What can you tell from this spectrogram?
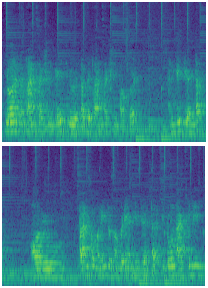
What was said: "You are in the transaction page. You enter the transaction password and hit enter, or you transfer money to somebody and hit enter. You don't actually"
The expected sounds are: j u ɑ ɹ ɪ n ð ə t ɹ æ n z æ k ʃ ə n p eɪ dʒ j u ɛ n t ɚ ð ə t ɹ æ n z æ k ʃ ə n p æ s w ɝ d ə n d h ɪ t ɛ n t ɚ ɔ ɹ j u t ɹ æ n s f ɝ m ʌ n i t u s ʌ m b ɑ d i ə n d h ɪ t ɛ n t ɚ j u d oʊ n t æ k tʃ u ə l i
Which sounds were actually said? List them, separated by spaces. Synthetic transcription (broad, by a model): j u ɑ ɹ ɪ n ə t ɹ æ n s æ k ʃ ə n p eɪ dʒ j u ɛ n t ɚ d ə t ɹ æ n s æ k ʃ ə n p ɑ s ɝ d ə n d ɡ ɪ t ɛ n t ɚ ɔ ɹ j u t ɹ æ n f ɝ m ʌ n i t u s ʌ m b ɑ d i ə n d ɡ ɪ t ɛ n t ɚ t d oʊ n t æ k tʃ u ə l i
